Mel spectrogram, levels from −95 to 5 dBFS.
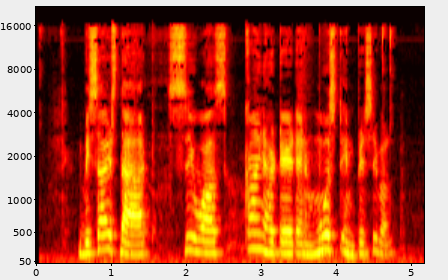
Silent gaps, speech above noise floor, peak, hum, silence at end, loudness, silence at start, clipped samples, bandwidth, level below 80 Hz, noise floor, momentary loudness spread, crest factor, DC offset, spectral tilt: none; 30 dB; -2 dBFS; none; 0.45 s; -17 LUFS; 0.05 s; under 0.1%; 16.5 kHz; -48 dBFS; -48 dBFS; 11 LU; 18 dB; under 0.1%; -3.5 dB/octave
